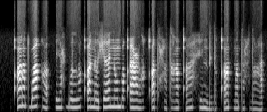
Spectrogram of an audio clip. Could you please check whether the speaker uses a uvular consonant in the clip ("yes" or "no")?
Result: yes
